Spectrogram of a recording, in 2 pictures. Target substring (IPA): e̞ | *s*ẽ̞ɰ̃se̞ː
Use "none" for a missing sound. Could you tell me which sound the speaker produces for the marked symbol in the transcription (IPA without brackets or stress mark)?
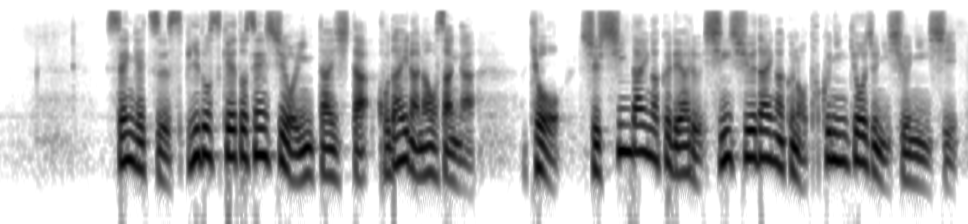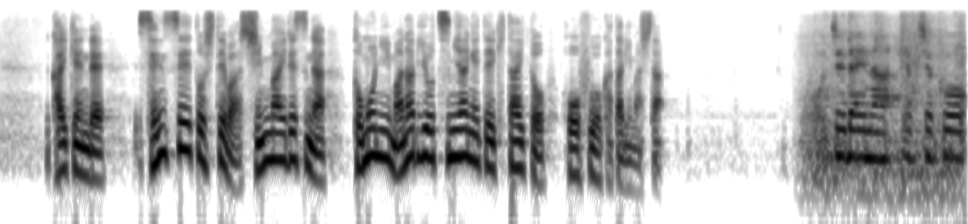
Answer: s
